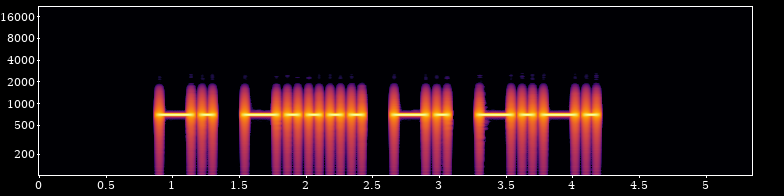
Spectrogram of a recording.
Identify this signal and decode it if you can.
Morse code, heard as a keyed tone, about 15 wpm, 700 Hz. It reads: N6NC
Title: Call Signs Repeated 3x - 15wpm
